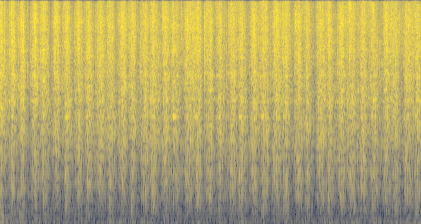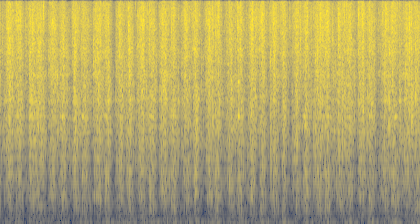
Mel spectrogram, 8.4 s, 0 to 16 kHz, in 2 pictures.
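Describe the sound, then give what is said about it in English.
A lidded cocktail shaker full of ice is shaken hard and fast for about 12 seconds, until frost forms on the outside, making a loud, steady, rapid rattling clatter that runs evenly for the whole clip with no talking. “Iced up the shaker. And he's going to put the lid on, I hope.”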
